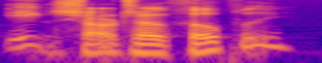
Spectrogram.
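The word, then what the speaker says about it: Sharlto Copley: you know how to say his name Char charl to Copley yeah was the guy who was in the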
